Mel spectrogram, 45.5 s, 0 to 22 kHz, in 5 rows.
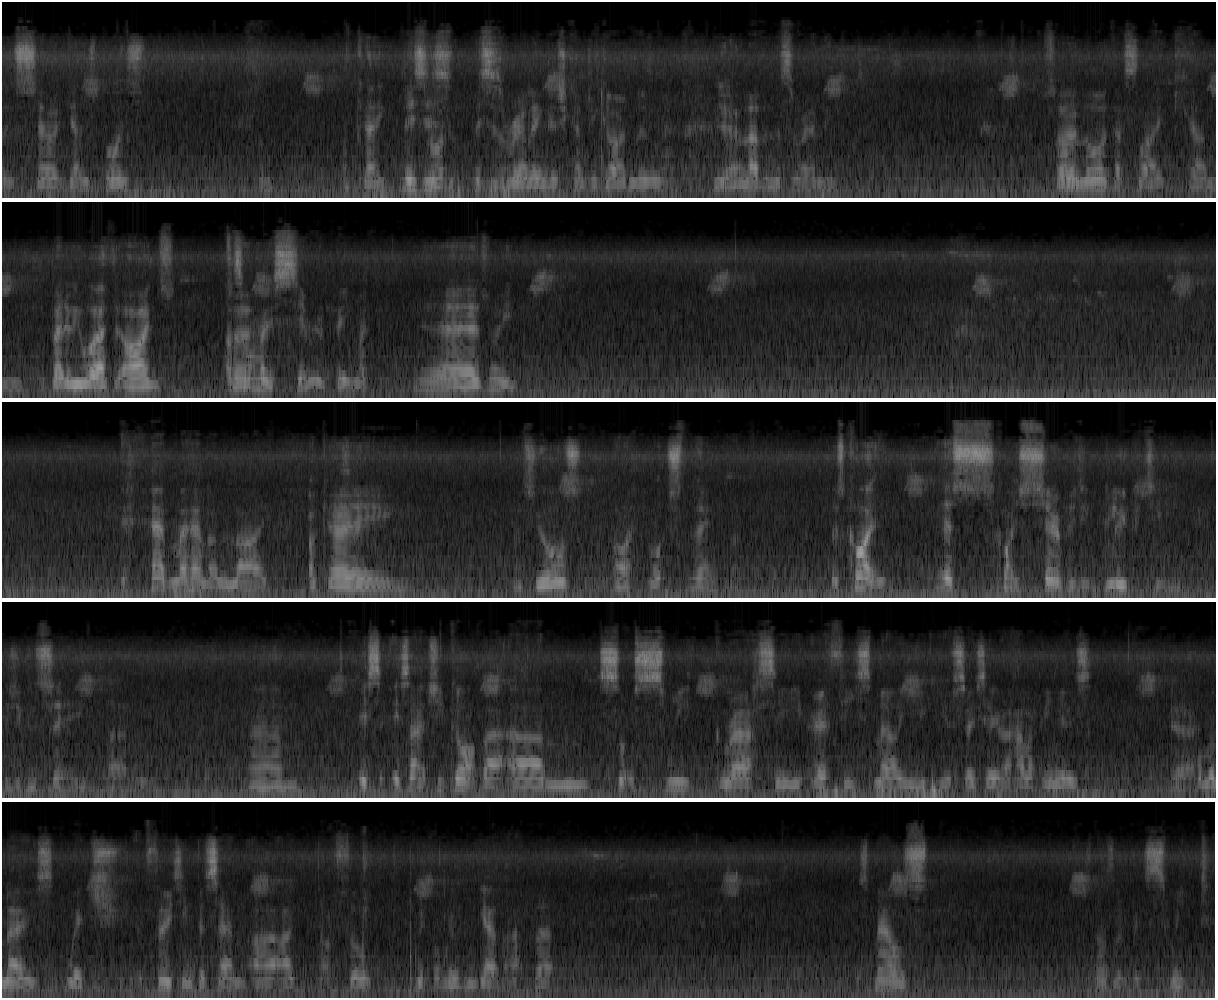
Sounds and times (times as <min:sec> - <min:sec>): Speech: 0:00.0 - 0:01.1, 0:02.6 - 0:06.3, 0:07.8 - 0:13.0, 0:19.1 - 0:21.3, 0:22.0 - 0:23.8, 0:24.4 - 0:28.5, 0:29.2 - 0:35.5, 0:36.1 - 0:40.6, 0:42.9 - 0:43.4, 0:44.6 - 0:45.5
Outside, rural or natural: 0:00.0 - 0:45.5.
